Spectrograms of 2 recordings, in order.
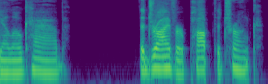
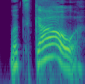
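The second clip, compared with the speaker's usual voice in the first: raised, impatient call; 6 semitones higher, 4 dB louder than usual. Acted. Anxious Kate rushing her friends in, impatient. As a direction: hurry them into the elevator.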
